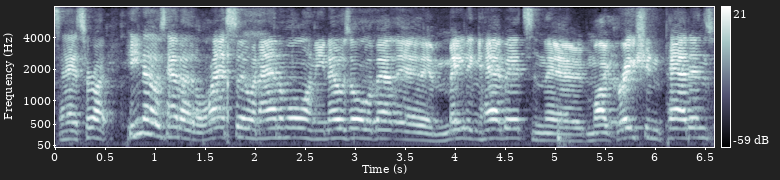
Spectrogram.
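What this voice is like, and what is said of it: Put-on Australian accent. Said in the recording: “I can't be having there be actual Australians there, the thin facade of my voice ... most of the accent, a couple buzzwords.”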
